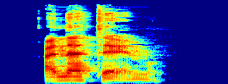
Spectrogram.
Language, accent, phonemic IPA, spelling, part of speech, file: French, France, /a.na.tɛm/, anathème, noun, LL-Q150 (fra)-anathème.wav
- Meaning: anathema (ban or curse)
